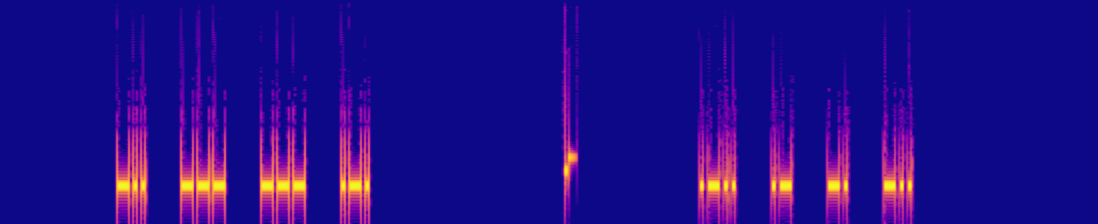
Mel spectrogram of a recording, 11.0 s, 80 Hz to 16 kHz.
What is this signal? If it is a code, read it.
Morse code, heard as a keyed tone, about 30 wpm, spaced as for 17 wpm, 700 Hz. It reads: DOOR LAND
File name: Lesson 17f - Letter u - Words 30wpm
